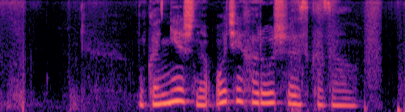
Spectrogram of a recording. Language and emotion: Russian, positive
